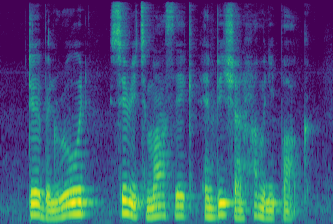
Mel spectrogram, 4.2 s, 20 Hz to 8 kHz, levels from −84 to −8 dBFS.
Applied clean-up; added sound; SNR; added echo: none; none; none; none.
